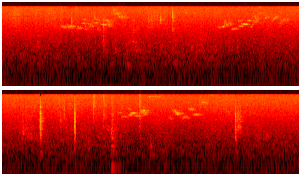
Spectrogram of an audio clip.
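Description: Small clicks and taps of tiny model parts and pins being handled and fitted together on a wooden desk. The sharpest clicks come about seven seconds in. Steady hiss runs underneath, and faint bird chirps sound in the background.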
